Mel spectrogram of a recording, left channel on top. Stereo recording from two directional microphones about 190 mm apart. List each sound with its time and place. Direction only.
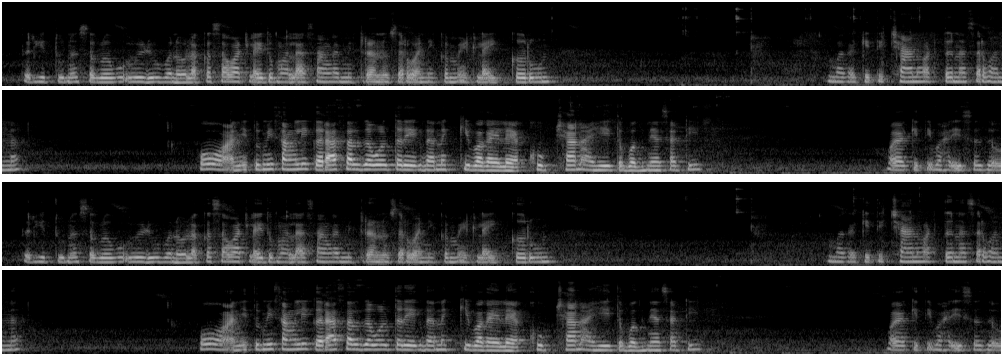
0.2 s speech: 5° right (ahead or behind)
8.3 s speech: centre (ahead or behind)
11.9 s speech: 5° right (ahead or behind)
18.9 s speech: centre (ahead or behind)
